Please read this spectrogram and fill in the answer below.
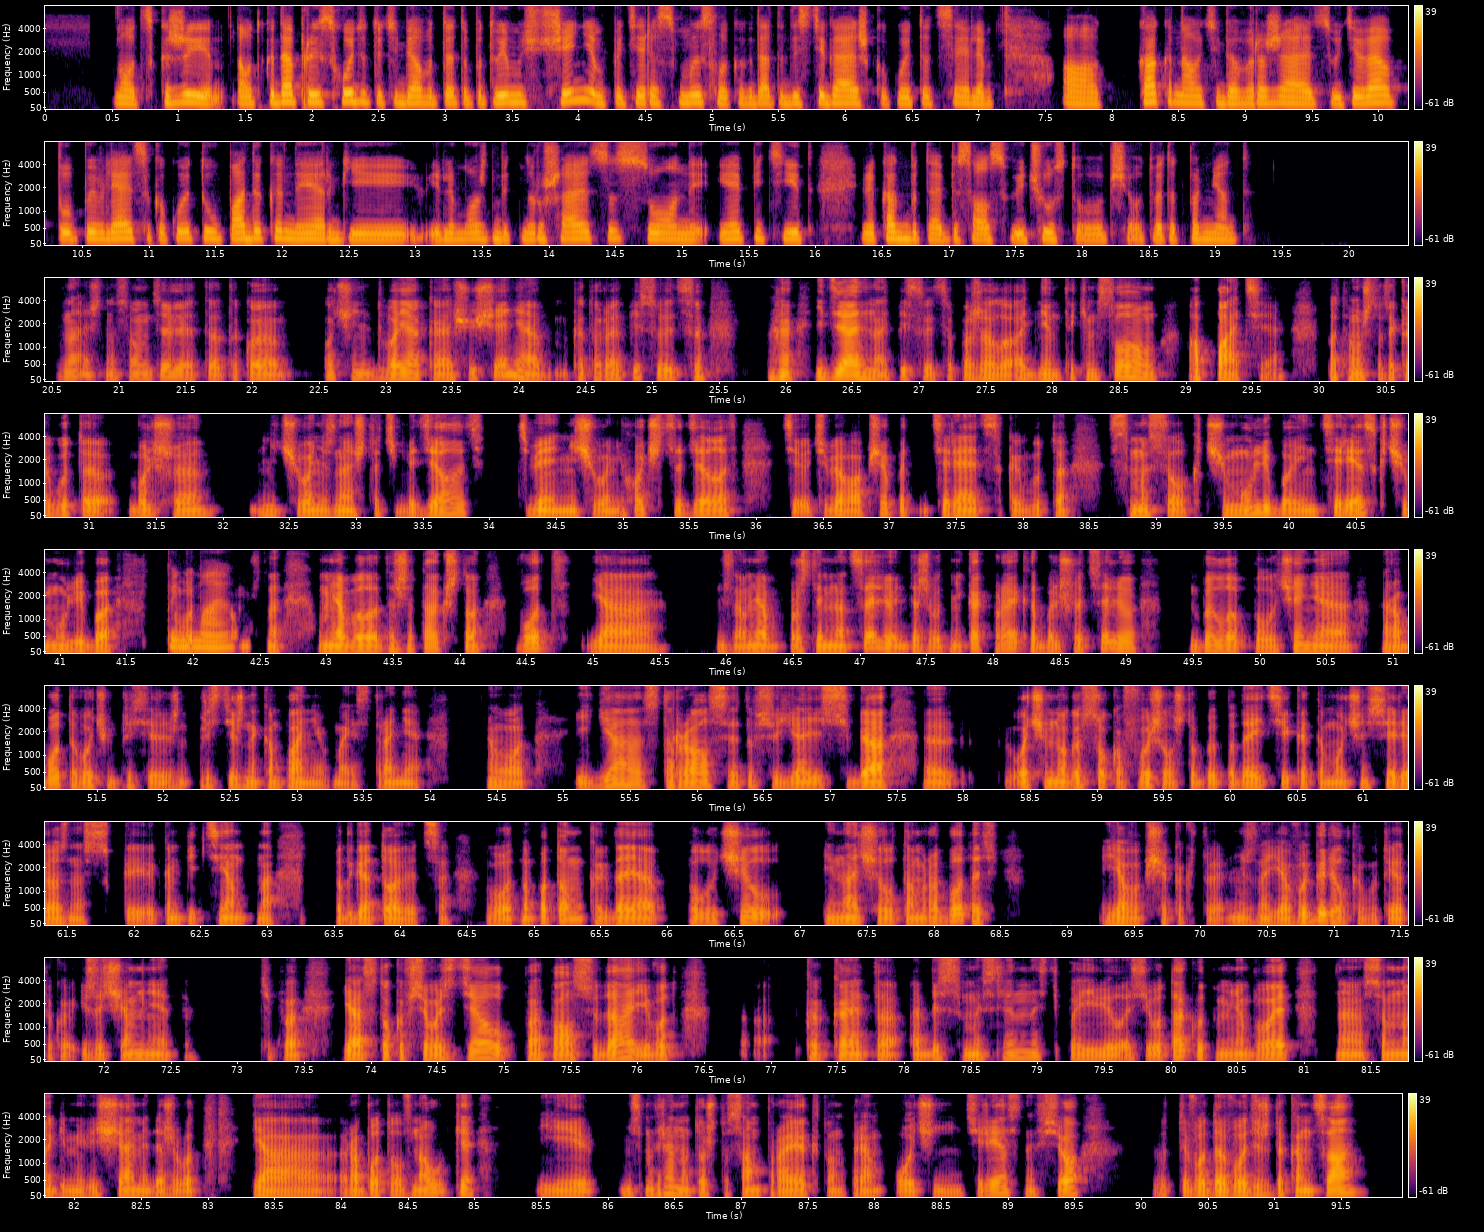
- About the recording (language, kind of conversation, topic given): Russian, advice, Как справиться с выгоранием и потерей смысла после череды достигнутых целей?
- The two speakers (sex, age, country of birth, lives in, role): female, 40-44, Russia, Italy, advisor; male, 30-34, Belarus, Poland, user
- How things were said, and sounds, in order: tapping; background speech; other background noise; chuckle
